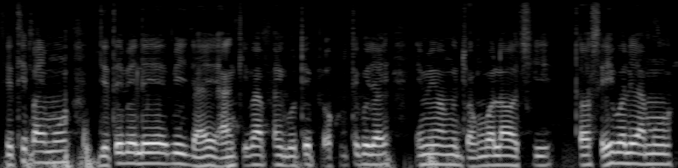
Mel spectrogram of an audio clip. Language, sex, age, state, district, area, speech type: Odia, male, 18-30, Odisha, Nuapada, urban, spontaneous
